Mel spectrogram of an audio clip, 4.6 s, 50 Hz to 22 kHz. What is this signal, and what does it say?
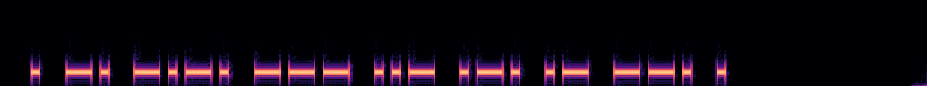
Morse code, heard as a keyed tone, about 28 wpm, 700 Hz. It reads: ENCOURAGE
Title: Sentences from Top 1400 Words - New Word Drill Alt - 28wpm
